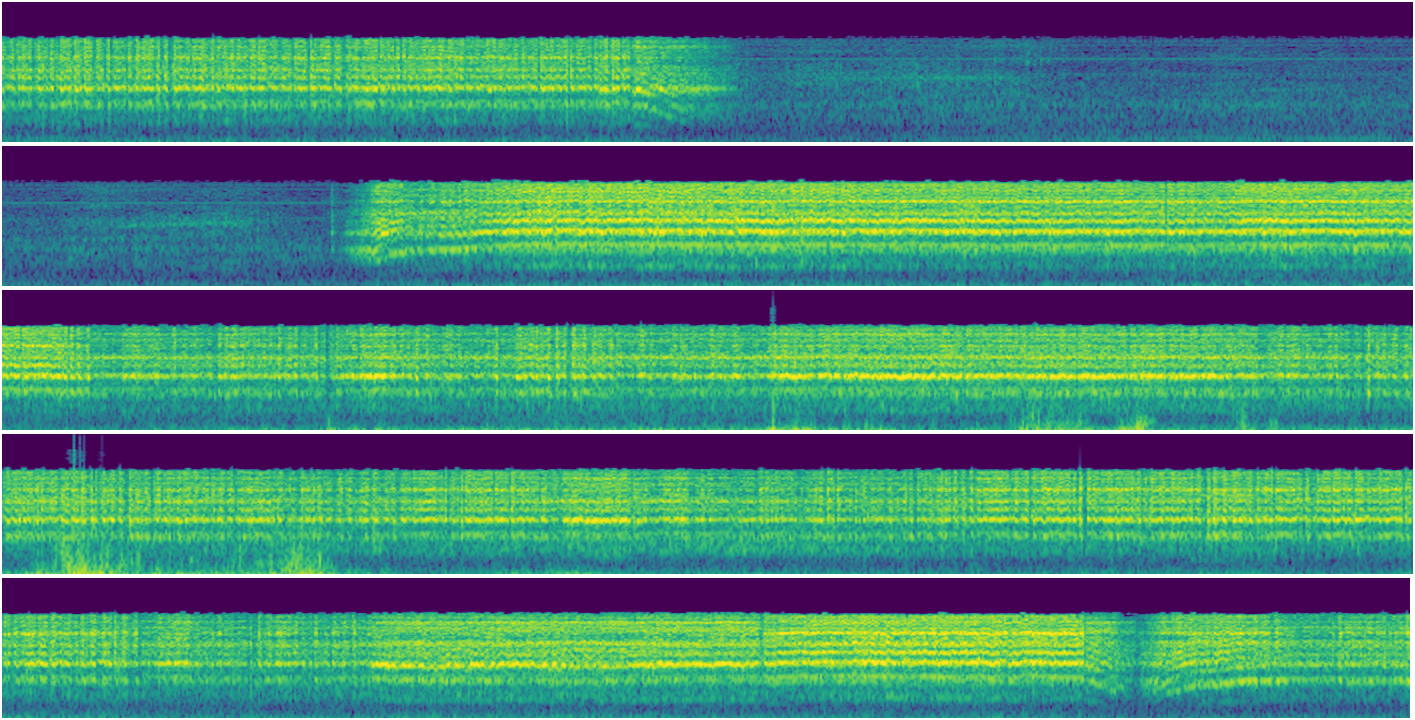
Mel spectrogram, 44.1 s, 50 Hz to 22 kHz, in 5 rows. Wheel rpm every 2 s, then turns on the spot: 160, 150, 10, 0, 0, 60, 160, 160, 160, 160, 160, 160, 160, 160, 160, 160, 160, 160, 160, 160, 150, 130.
none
